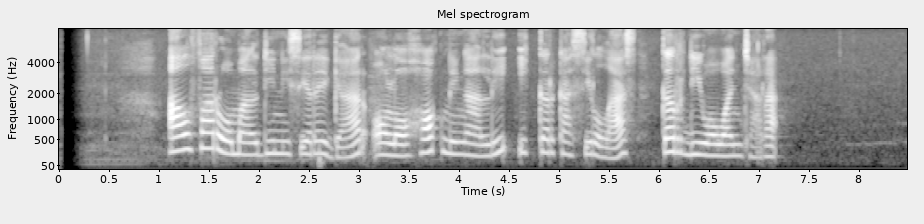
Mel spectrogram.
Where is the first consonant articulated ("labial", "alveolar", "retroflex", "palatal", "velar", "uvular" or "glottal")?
glottal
